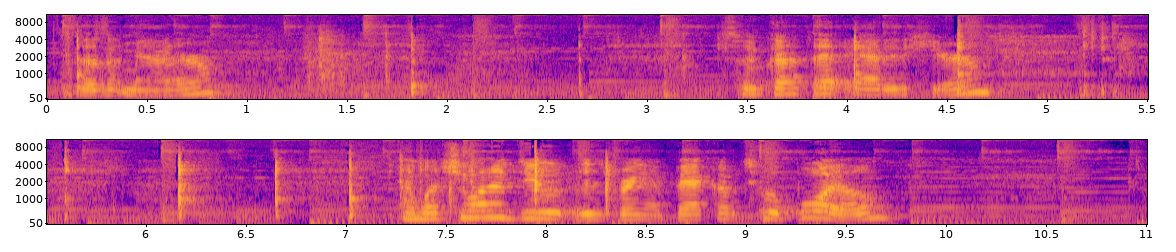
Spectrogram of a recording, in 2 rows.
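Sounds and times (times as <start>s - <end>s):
soft background music: 0.0s - 11.0s
wooden spoon scraping a bowl: 0.1s - 8.8s.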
